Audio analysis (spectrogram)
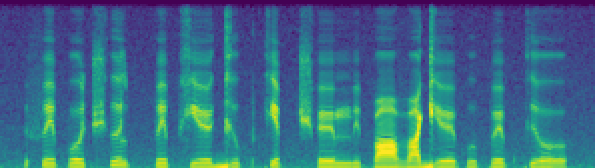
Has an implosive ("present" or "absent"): absent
